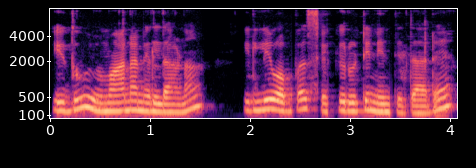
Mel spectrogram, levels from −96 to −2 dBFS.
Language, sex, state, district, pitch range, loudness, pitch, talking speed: Kannada, female, Karnataka, Bangalore, 175-220 Hz, -16 LUFS, 190 Hz, 105 wpm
